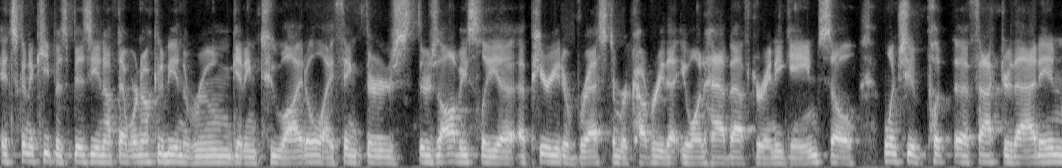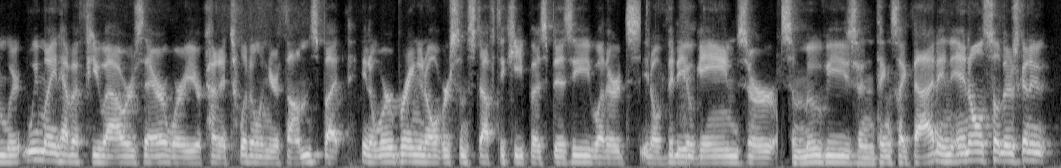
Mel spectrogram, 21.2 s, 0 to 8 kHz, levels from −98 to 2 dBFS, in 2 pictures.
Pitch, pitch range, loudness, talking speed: 115 Hz, 105-125 Hz, -19 LUFS, 265 wpm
